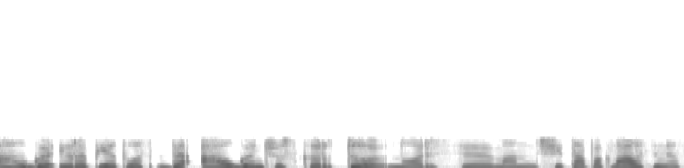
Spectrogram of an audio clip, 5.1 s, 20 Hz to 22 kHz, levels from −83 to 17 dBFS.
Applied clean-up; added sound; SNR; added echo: none; none; none; none.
